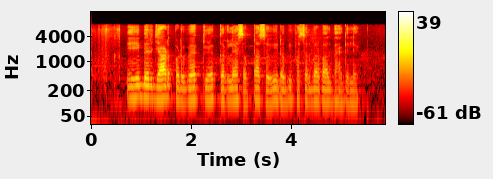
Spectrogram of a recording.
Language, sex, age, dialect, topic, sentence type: Maithili, male, 18-24, Bajjika, agriculture, statement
